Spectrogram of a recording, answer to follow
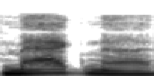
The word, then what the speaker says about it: Magna: You said Magnum Law, Harvard Law in your introduction, but you pronounced Magna wrong. Is Magna, not Magna? Latin stress patterns fall on the penultimate syllable when it contains a long vowel.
